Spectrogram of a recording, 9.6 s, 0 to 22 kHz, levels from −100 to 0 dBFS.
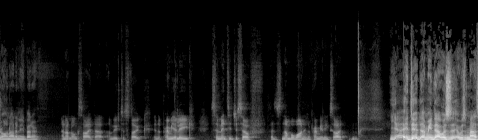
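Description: At 1.37 s the speech and its background noise drop together by about 10 dB in a single step, recovering just as abruptly at 3.35 s; at 8.06 s both jump up by about 11 dB and stay there to the end. This is a sudden gain jump, likely a gain setting applied without a ramp. Unlike automatic gain control or a fade, there is no gradual slope: the level change is instantaneous, and the noise floor moves with the speech.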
